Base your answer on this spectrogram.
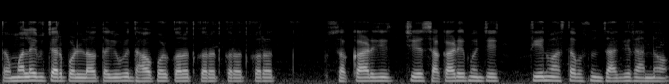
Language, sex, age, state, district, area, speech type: Marathi, female, 30-45, Maharashtra, Amravati, urban, spontaneous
